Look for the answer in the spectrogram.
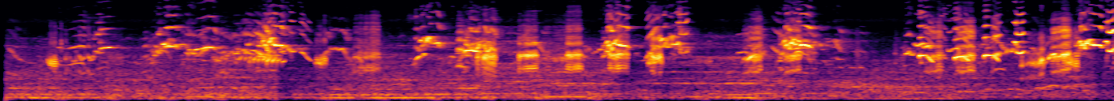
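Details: Rainbow lorikeets, a flock of parrots at a wildlife park and zoo, giving harsh, shrill squawks and chattering screeches in quick overlapping bursts, many birds calling at once, with a faint low background rumble.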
